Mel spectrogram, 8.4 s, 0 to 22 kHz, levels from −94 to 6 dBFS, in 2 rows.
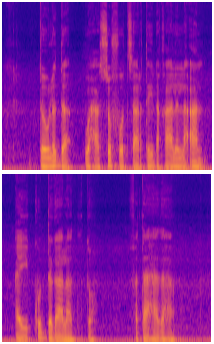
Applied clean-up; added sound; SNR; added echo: none; none; none; none.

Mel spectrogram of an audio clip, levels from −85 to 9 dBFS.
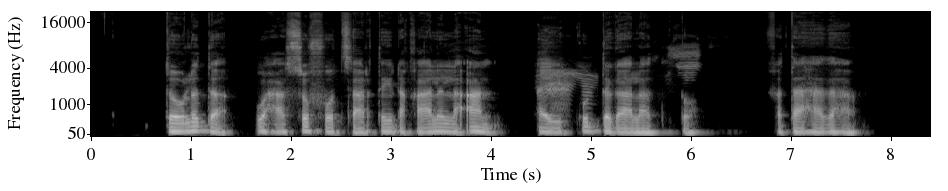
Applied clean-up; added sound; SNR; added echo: neural mask model Resemble Enhance denoiser.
